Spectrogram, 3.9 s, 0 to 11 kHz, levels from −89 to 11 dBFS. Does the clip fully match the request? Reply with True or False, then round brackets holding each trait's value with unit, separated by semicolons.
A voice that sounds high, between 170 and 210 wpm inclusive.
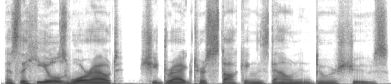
False (110 Hz; 200 wpm)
